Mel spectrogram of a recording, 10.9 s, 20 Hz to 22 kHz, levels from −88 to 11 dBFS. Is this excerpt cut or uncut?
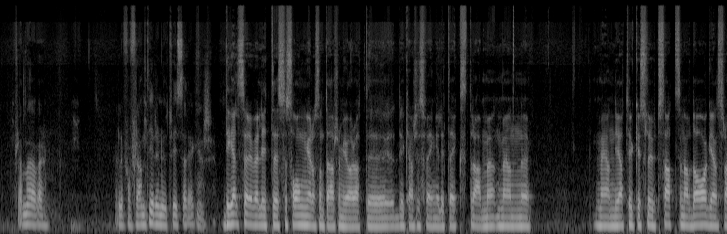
uncut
